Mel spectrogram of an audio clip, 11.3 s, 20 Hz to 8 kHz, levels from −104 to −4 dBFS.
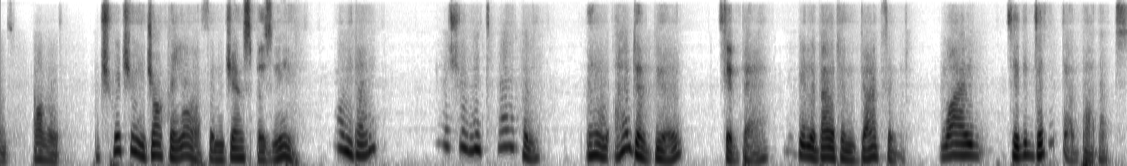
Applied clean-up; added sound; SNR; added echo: neural mask model DeepFilterNet 3.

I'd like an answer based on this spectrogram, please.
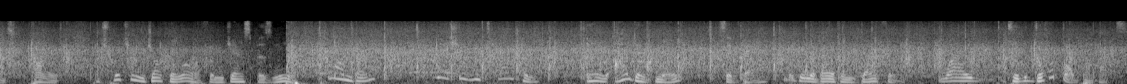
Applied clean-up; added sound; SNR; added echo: none; Applause; -1 dB; none.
